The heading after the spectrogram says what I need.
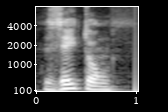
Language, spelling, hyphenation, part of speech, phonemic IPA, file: Dutch, zeetong, zee‧tong, noun, /ˈzeː.tɔŋ/, Nl-zeetong.ogg
- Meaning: sole (Solea solea)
